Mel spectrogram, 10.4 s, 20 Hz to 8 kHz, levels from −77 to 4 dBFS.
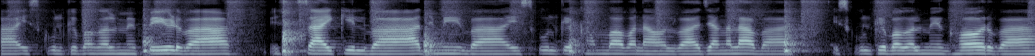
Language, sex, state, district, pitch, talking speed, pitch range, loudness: Bhojpuri, female, Uttar Pradesh, Gorakhpur, 165 Hz, 135 wpm, 160-170 Hz, -23 LUFS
